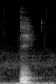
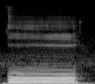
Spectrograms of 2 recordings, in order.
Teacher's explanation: a kasra is followed by a ya, that is also mad, it is stretched for 2 haraka. So we know hamza kasra I, it's stretched for 1 haraka, hamza kasra I.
